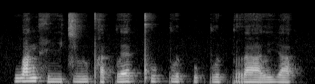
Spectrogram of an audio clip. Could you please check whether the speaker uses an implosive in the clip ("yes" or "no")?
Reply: no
